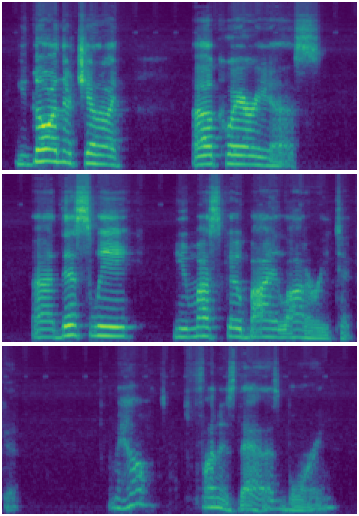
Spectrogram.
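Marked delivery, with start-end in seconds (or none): 1.9-7.3 slow, flat, droning one-note monotone delivery. Mimicking boring YouTube channels that talk in a monotone: flat monotone. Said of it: "They talk in a monotone".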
